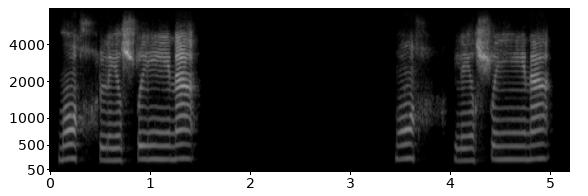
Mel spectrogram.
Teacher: ये हर्फ ख्वा हर्फ मुस्तालिया भी है और महमूसा, यहाँ पर ख्वा साकिन है तो हम्स की आवाज भी आनी चाहिए।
